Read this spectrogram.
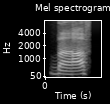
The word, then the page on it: barf: Indian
